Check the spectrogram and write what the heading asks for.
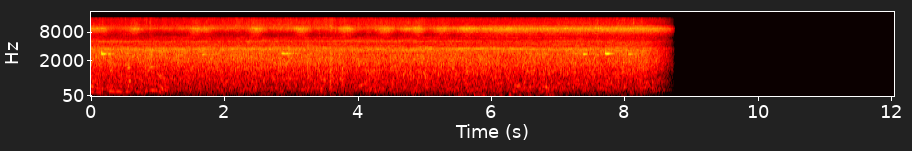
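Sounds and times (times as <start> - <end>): river water rushing: 0.0 - 8.8.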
